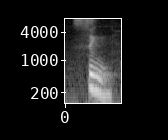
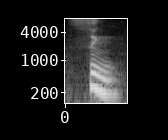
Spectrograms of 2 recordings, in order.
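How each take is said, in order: No difference in how they are said.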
